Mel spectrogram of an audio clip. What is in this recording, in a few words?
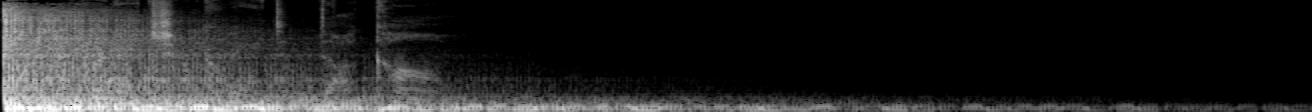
designer sci-fi hit; SoundsCrate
